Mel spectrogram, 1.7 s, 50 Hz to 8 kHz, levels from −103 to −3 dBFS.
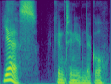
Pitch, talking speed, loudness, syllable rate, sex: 105 Hz, 110 wpm, -20 LUFS, 4.4 syllables/s, male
